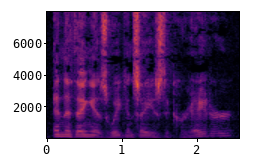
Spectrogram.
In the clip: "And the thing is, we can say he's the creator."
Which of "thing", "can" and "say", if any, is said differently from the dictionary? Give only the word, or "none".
none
